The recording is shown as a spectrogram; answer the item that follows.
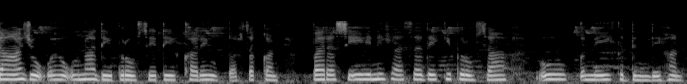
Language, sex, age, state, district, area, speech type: Punjabi, female, 45-60, Punjab, Jalandhar, urban, spontaneous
